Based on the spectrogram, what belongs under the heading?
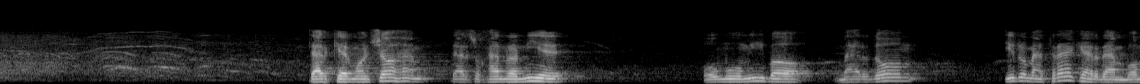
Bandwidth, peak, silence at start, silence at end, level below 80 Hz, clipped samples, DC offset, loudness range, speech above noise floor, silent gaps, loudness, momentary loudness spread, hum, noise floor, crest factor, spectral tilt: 5.4 kHz; -4 dBFS; 0 s; 0 s; -66 dBFS; under 0.1%; under 0.1%; 5 LU; 38 dB; none; -23 LUFS; 22 LU; none; -60 dBFS; 22 dB; -9 dB/octave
